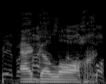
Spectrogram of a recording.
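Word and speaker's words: Agalloch: of a band called Agal. It is pronounced at A G A L L O C and pronounced as Aal.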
